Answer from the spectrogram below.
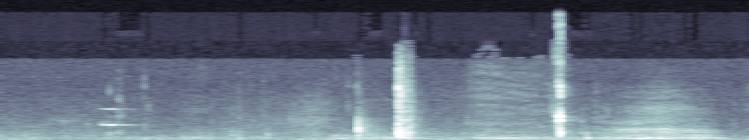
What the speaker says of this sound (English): I'm going to move my camera after that flash is fired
